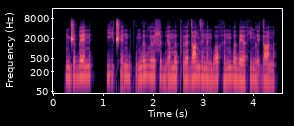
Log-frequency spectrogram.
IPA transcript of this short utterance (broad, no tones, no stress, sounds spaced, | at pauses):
n d͡ʒ ɐ b ɛ n | j i t͡ʃʼ ɛ̰ n b ɵ pʼ ṵ n w ə w l ɵ ɬ ɵ b ɛ̰ ɐ̯ m ə pʼ ɵ ɐ̯ d ɑ n z ə n ɐ n b ɔ h ə n m b ɐ w ɛ ɐ̯ h i n l ɛ̰ ɡ ɑ n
